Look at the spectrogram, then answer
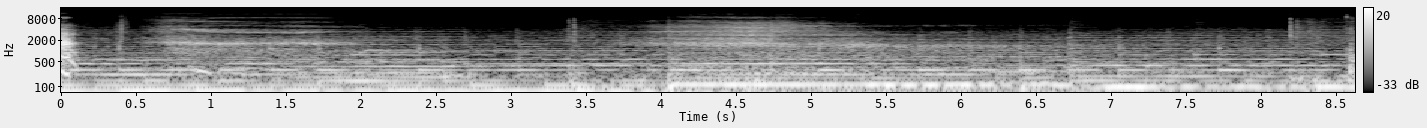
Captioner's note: breathes in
